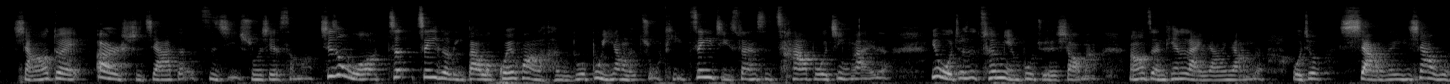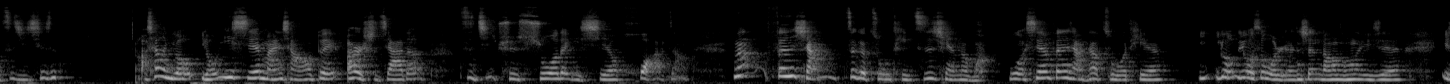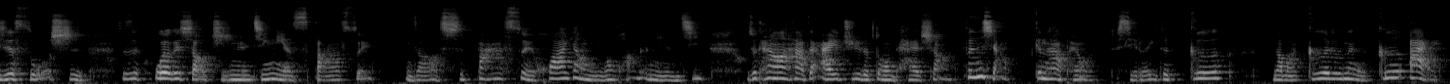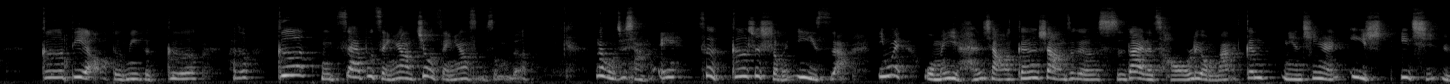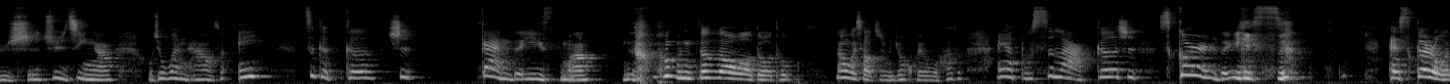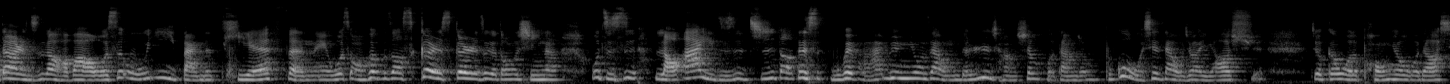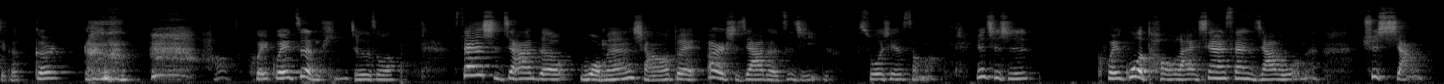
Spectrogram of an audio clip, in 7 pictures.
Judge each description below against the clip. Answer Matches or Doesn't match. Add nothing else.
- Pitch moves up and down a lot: Doesn't match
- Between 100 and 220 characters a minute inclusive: Doesn't match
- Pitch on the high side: Matches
